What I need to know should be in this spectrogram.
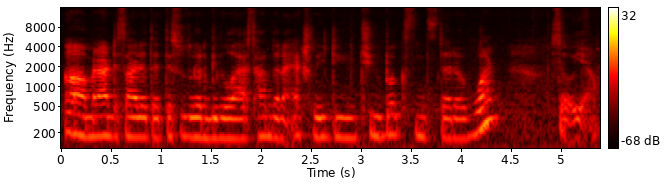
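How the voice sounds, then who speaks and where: A woman on the low side, with fairly even intonation, talks a little fast while giving an excited, informal book review. She keeps repeating words to stress them, and background noise is noticeable.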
